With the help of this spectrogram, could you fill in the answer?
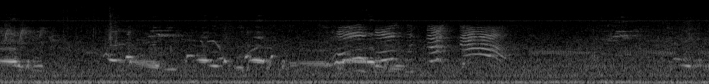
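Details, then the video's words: Australian magpies socializing in suburban Sydney trees: a run of clear warbled and whistled notes, then rapid stacked, harsh rising-and-falling phrases in the middle, fading back to soft tonal notes. "Socializing magpies"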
